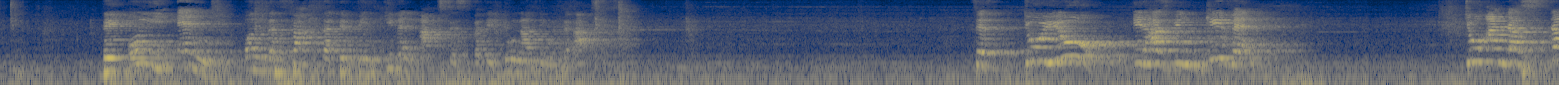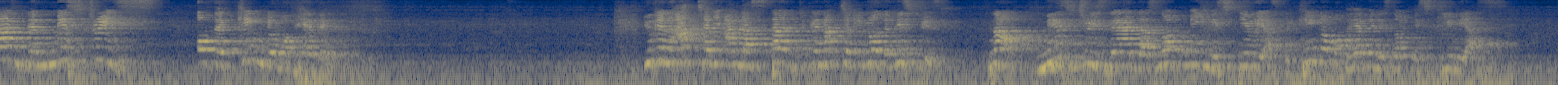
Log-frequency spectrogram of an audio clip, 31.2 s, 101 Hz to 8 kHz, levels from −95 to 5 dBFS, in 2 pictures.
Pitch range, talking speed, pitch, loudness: 275-330 Hz, 115 wpm, 310 Hz, -28 LUFS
